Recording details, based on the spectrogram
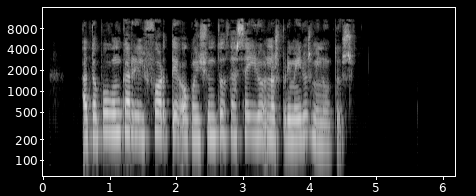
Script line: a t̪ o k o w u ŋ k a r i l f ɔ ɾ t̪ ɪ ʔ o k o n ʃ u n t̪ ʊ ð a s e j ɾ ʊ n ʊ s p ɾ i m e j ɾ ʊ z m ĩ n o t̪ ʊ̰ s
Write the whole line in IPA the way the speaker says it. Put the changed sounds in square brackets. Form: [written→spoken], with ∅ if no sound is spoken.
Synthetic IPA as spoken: a t̪ o [k→p] o w u ŋ k a r i l f ɔ ɾ t̪ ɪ ʔ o k o n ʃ u n t̪ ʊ [ð→θ] a s e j ɾ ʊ n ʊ s p ɾ i m e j ɾ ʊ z m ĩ n [o→u] t̪ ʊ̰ s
